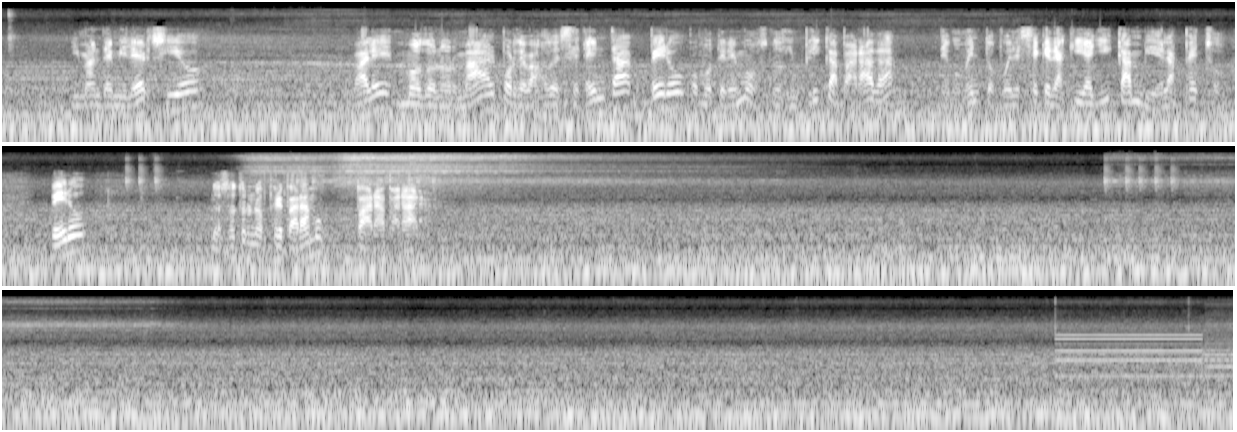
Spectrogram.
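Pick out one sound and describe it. A train engine hums and rumbles steadily while rolling along the track.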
